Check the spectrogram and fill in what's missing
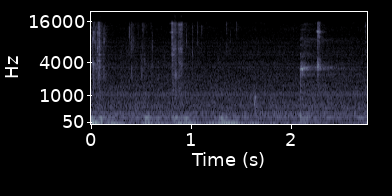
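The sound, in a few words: chewing crab stuffed black tiger shrimp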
